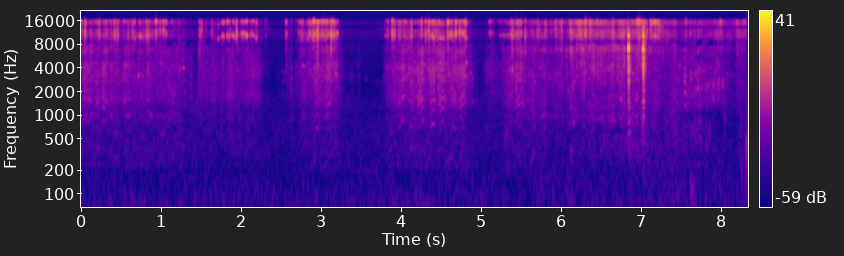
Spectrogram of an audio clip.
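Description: Fishing reel being cranked in spurts with short pauses, winding in a hooked bass, with two sharp clicks about seven seconds in.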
